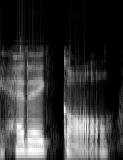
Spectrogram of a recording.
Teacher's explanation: You'll hear the K release and make the A.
